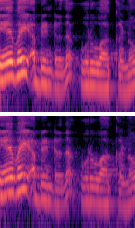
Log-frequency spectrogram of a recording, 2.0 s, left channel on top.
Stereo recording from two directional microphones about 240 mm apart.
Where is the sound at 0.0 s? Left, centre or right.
Left.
